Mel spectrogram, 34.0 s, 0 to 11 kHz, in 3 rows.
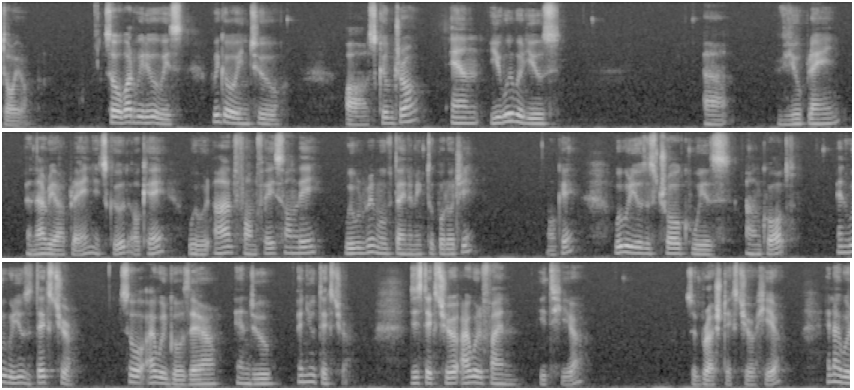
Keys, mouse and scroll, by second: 3.7-15.2 drag, 15.2-17.9 middle drag, 17.9 click, 18.7-29.3 drag, 29.8-32.6 drag, 33.9 click.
